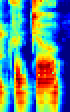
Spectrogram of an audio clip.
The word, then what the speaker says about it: Couto: d'amour lecture de passage du livre de Mia Coutau l'accordeur de silence bonjour bonjour alors aujourd'hui j'aimerais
